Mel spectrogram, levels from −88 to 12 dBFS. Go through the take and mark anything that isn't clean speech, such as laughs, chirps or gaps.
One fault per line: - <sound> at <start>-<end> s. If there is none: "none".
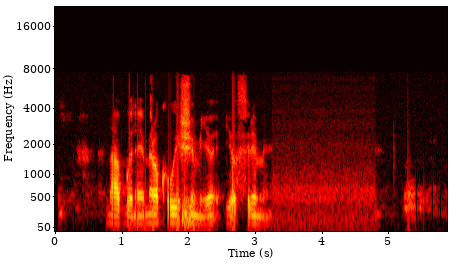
none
